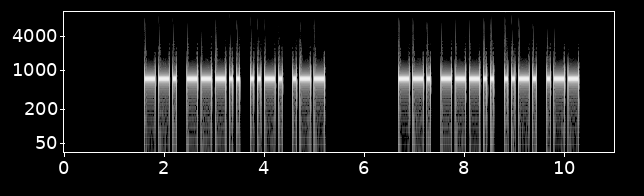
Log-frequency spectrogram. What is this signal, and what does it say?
Morse code, heard as a keyed tone, about 17 wpm, 700 Hz. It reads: G8FW G8FW
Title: DXCC-100 Call Signs - 4 Characters - Repeated 3x - 17wpm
